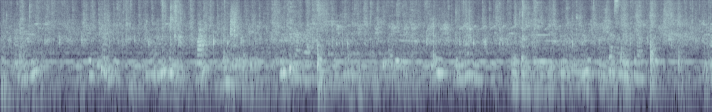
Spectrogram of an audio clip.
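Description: Low talk among several people in a small room, with frequent small clicks and scrapes of spoons stirring a wet seed-and-gelatin mixture in plastic bowls.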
